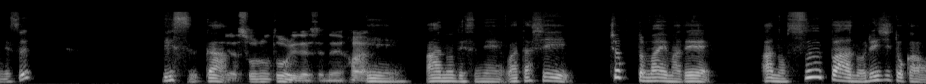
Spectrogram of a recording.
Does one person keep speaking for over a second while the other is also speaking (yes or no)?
no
